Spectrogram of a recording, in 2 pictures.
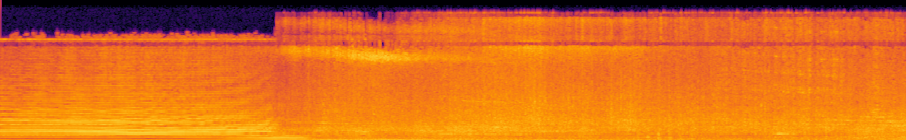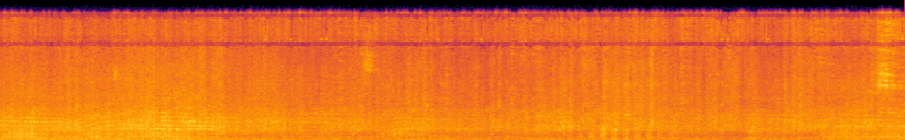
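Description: A Santa Fe eastbound extra train rounds a broad curve through Williamsfield, its loud horn sounding at the start before giving way to a long, steady roar of rolling cars and clattering wheels close by.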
